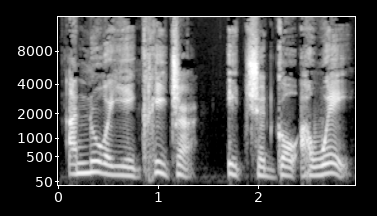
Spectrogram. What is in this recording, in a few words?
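Service, Khajiit female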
